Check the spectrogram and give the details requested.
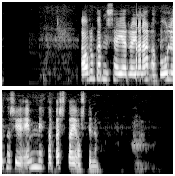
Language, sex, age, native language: Icelandic, female, 50-59, Icelandic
